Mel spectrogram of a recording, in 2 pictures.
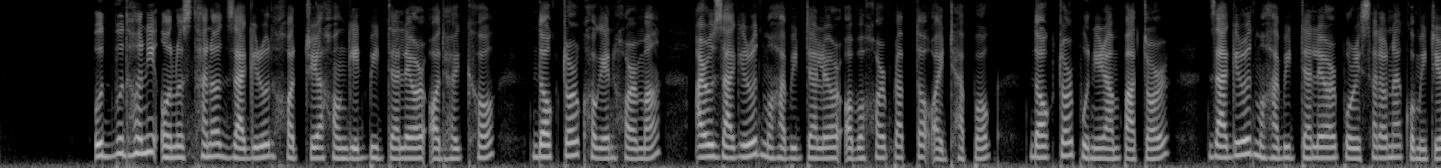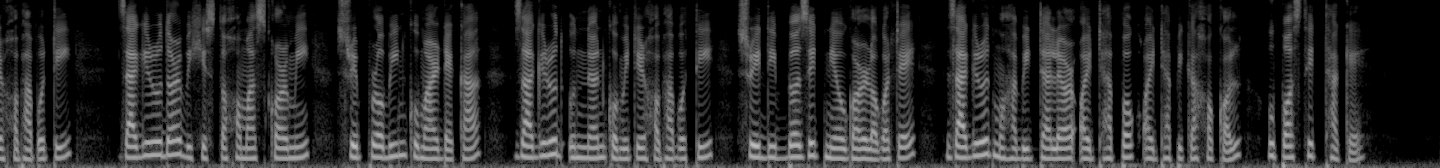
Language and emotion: Assamese, neutral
